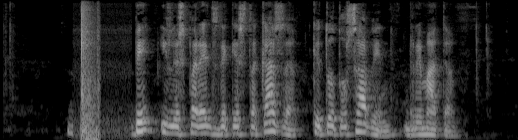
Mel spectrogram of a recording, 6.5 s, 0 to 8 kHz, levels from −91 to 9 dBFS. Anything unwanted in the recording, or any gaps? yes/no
yes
